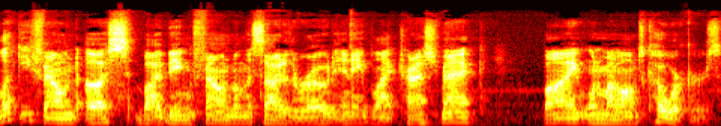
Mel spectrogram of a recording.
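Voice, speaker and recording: A man speaks over noticeable background noise. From Louisiana, US South. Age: 20s. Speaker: pet YouTuber. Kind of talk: vlog monologue.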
